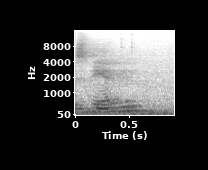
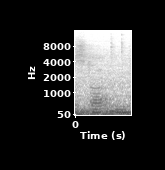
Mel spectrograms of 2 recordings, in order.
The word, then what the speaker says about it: Staunton: Stanton is amazing. Except when you pronounce it Staunton. Then When you pronounce it Staunton to the locals, they get a little mad at you.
